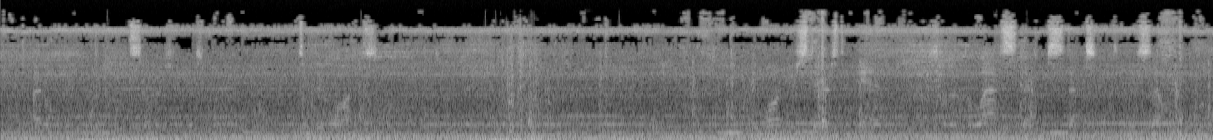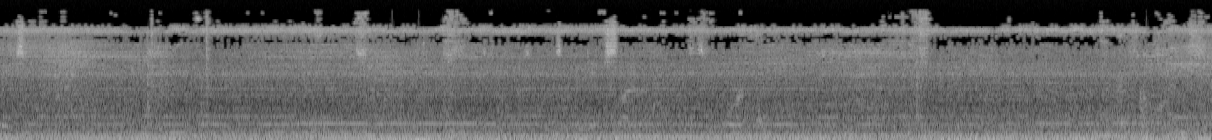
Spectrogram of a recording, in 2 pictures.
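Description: Excavator diesel engine running steadily under load, with a wavering hydraulic whine, heard from inside the cab. The bucket scrapes and knocks against rocky, frozen soil while digging a ditch, giving scattered sharp clicks.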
